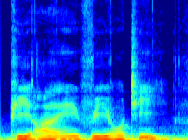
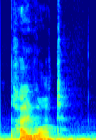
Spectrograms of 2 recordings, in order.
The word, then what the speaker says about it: pivot: thank you for watching i think i have a wrong pronunciation for the word p-i-v-o-t which i said pirate many times but actually it's just a pivot pivot yeah you can check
